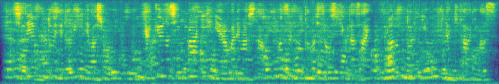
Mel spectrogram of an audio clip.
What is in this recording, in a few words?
female liverec; underdetermined; SiSEC11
